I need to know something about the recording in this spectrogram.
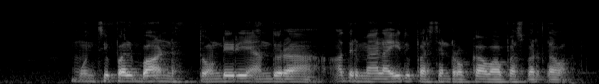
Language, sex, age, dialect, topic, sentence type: Kannada, male, 18-24, Northeastern, banking, statement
